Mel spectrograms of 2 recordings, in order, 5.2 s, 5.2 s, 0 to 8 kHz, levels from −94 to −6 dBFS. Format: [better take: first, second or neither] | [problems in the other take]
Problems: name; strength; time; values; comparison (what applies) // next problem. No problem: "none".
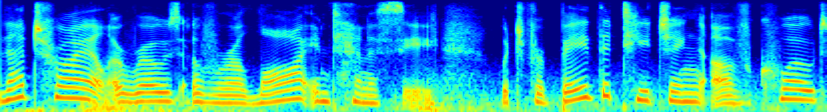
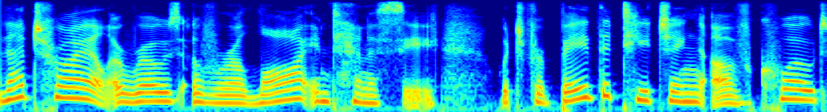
second | background sound (Thunderstorm); 14 dB below the speech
